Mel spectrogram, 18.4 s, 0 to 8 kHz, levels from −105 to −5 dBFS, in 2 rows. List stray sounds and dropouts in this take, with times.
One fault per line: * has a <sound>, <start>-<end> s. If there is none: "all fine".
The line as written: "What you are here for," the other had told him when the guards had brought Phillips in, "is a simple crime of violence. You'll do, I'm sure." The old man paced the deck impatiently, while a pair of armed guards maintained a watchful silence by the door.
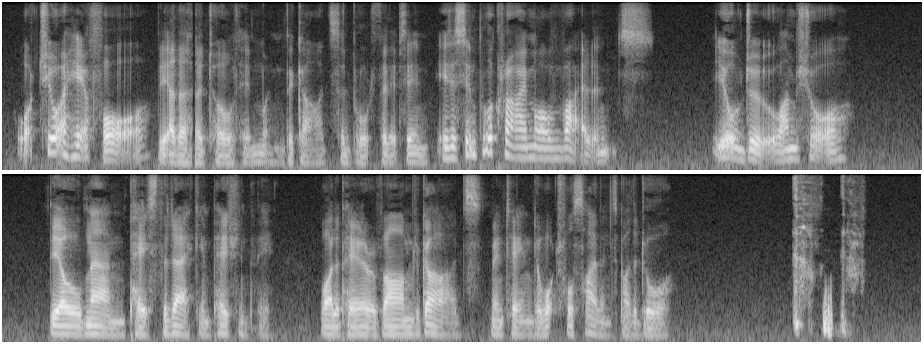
* has a dropout, 1.9-1.9 s
* has a cough, 17.1-17.8 s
